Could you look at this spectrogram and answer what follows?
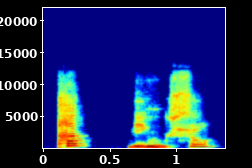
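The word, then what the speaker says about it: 팥빙수: Jadinya tat bingsu.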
